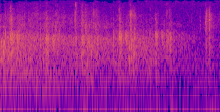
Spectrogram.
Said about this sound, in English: Thank God for a clap. Thank God for a clap.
